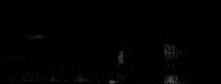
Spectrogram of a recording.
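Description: Near silence: room tone, with two faint short sounds a little past a second in.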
